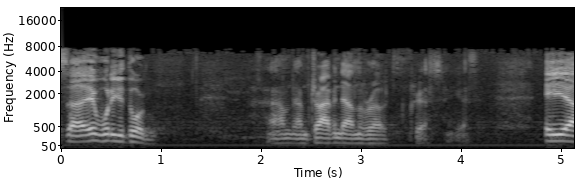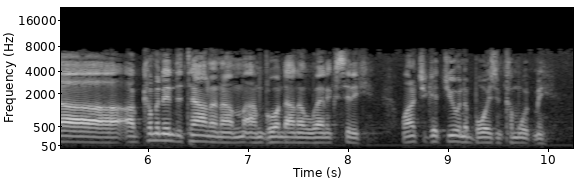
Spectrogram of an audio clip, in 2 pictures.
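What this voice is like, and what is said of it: Put-on New York Brooklyn accent. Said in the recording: “he's got this uh, New York, Brooklyn accent.”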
